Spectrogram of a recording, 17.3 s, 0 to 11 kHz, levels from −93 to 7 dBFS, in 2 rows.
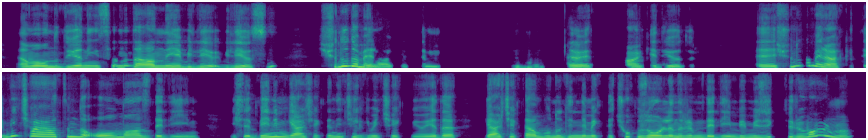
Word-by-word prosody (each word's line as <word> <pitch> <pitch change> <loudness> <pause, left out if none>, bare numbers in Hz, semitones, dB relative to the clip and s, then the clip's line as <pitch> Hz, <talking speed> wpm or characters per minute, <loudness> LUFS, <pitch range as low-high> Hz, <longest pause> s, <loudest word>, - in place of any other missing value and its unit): ama 200 +4 +4
onu 225 +1 +2
duyan 230 0 +3
insanı 220 +2 -3
da 250 - +5
anlayabiliy 230 0 +2
biliyorsun. 220 - -2 0.4
Şunu 395 +2 +3
da 380 - +7
merak 170 -10 +1
ettim. 335 -2 -9 0.8
Hı - - -7
hı 180 +1 -12 0.4
Evet, 200 -4 +3 0.4
fark 200 +2 0
ediyordur. 195 -4 -4 0.7
Eee, 200 0 +2
şunu 330 - -3
da 475 +1 -6
merak 230 - +4
ettim. - - -8
Hiç 445 -4 -7
hayatında 330 -5 +4
olmaz 235 0 +1
dediğin, 160 -6 -4 0.3
işte, 200 +2 -4
benim 275 +3 +3
gerçekten 245 -1 -1
hiç 255 0 -6
ilgimi 205 -3 -5
çekmiyor, 165 -5 -8
ya 195 +5 -1
da 220 0 +2 0.3
gerçekten 235 -1 +1
bunu 220 0 -2
dinlemekte 220 -1 -2
çok 295 0 -5
zorlanırım 235 -2 +2
dediğin 185 0 -1
bir 210 - -2
müzik 215 +7 -5
türü 255 -1 -3
var 380 +8 +3
mı? 255 - 0
230 Hz, 155 wpm, -23 LUFS, 205-255 Hz, 0.8 s, da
